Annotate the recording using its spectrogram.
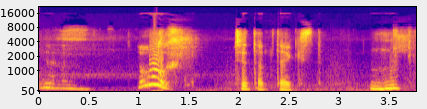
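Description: A man laughs loudly through a headset microphone.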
